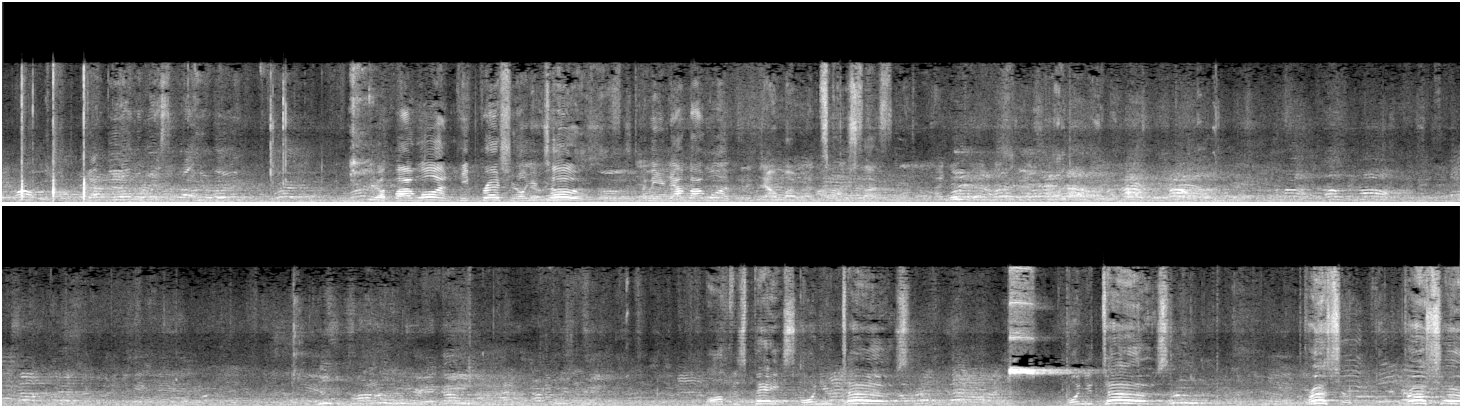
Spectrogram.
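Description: A crowd of spectators murmurs and calls out in a large echoing gym.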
